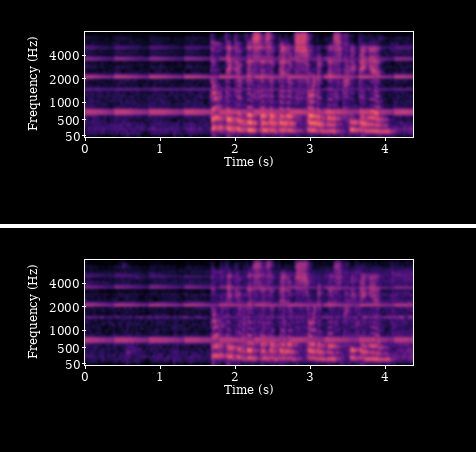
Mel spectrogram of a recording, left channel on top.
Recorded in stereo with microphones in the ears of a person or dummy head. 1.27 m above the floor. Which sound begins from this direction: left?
A woman speaking, at 1.7 s.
